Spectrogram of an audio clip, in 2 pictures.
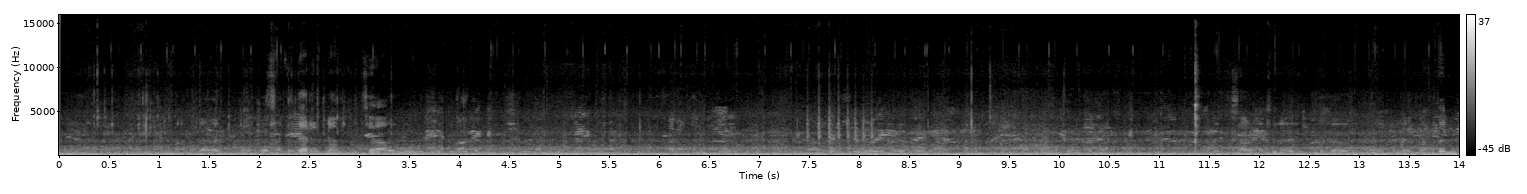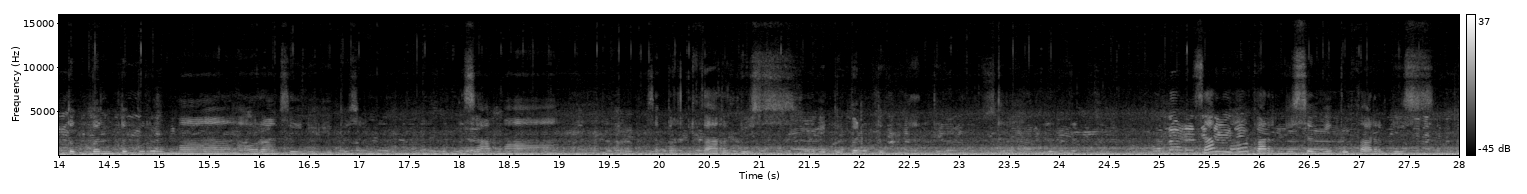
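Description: Steady low drone inside a moving road vehicle's cabin, engine and road noise at cruising speed, with indistinct voices talking now and then over it.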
